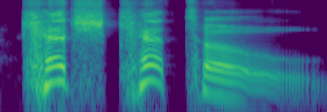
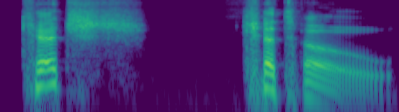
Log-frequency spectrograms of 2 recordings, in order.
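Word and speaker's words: Checchetto: Omar, it is pronounced Ketchketo. Ketchketo. Got it. Thank you so much. Italian last name.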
